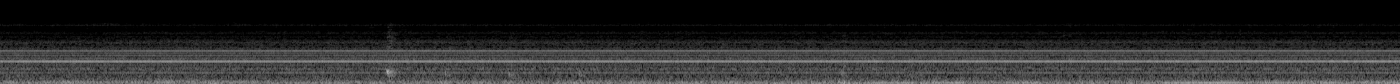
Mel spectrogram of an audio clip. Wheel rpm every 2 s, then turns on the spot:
0, 0, 0, 0, 0, 0, 0.
none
